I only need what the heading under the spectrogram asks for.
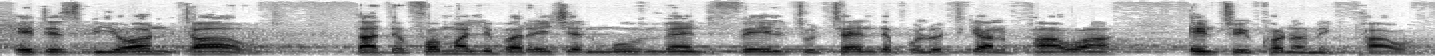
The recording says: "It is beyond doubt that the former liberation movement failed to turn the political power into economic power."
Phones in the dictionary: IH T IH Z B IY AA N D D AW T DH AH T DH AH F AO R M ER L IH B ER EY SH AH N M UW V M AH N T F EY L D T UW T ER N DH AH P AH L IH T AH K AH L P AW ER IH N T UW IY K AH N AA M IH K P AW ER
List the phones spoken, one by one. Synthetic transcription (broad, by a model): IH T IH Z B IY AA N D D AW T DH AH T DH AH F AO M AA L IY B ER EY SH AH N M UW V M AH N T F EY L D T UW T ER N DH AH P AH L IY T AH K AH L P AW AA IH N T UW IY K AH N AA M IH K P AW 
